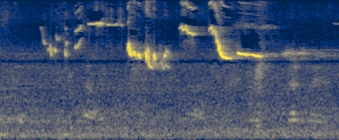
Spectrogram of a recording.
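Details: European robin giving its typical winter song, loud and melodious; males and females both sing in winter. Thin, high whistled phrases, with two bright descending slurred notes standing out over a faint low background.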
